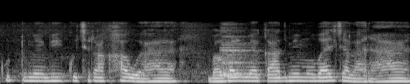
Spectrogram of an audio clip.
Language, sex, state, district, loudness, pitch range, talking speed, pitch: Hindi, male, Jharkhand, Garhwa, -16 LUFS, 145-170 Hz, 220 wpm, 165 Hz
